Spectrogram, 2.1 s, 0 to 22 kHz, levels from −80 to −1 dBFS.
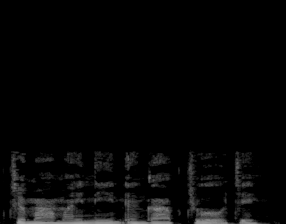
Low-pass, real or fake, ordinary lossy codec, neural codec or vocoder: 7.2 kHz; real; MP3, 32 kbps; none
